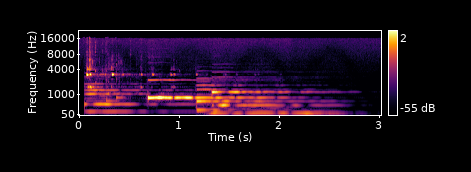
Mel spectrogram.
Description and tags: A small notification sound I made for use with my cell phone. Recorded on Audacity using a Korg Electribe and Casio Casiotone 405.
mobile, cell, blips, phone, reverb, pleasant, beeps, alert, simple, Notification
